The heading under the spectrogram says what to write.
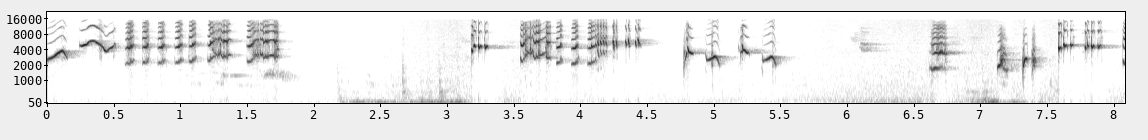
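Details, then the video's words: Oriental magpie-robin (kacer), a collection bird kept as a prospect, in vigorous 'gacor full isian' song: fast trains of sharp high chirps and looping whistles, short pause, then another burst of rapid notes and scattered whistled phrases. "KACER GACOR FULL ISIAN BIKIN KACER APAPUN LANGSUNG NYAUT"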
